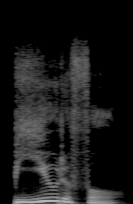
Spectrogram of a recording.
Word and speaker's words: beautiful: Beautiful. The first syllable is stressed.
